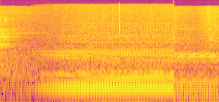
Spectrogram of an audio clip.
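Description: A steady low-pitched hum fades in, holds, and cuts off abruptly about three and a half seconds in, leaving a fainter hum.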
